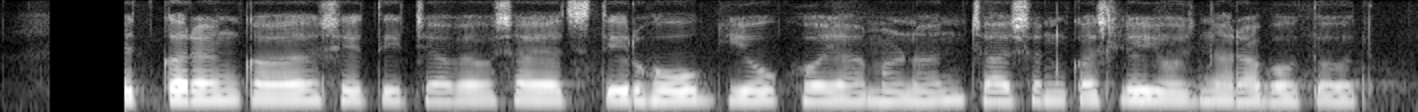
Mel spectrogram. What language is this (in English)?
Marathi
